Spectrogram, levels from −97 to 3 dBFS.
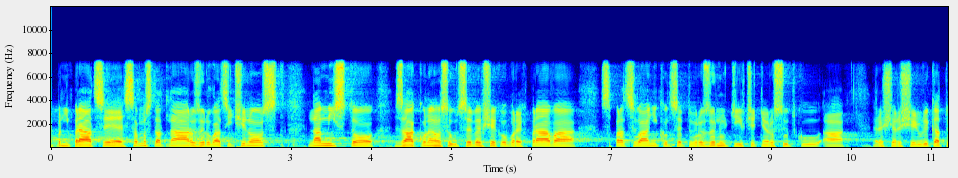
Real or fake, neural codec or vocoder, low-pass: real; none; 7.2 kHz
